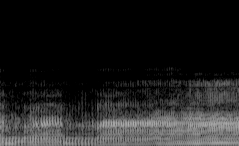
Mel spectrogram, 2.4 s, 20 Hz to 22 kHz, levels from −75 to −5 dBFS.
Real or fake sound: real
